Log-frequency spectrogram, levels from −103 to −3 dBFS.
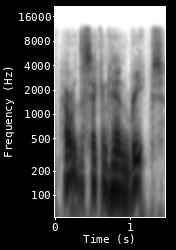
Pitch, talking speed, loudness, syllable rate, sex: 120 Hz, 205 wpm, -16 LUFS, 6.6 syllables/s, male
